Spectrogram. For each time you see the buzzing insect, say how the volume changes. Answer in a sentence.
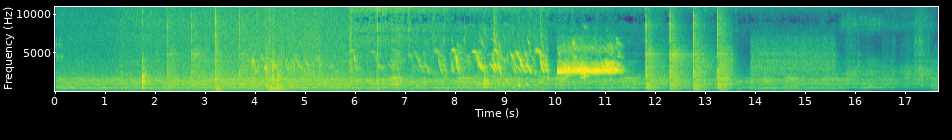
The buzzing insect can be heard from 0.0 to 17.6 s, getting quieter.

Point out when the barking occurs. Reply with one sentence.
The barking can be heard from 13.9 to 15.7 s.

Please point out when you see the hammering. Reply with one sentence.
You can hear the hammering from 2.2 to 4.0 s and from 11.8 to 13.6 s.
